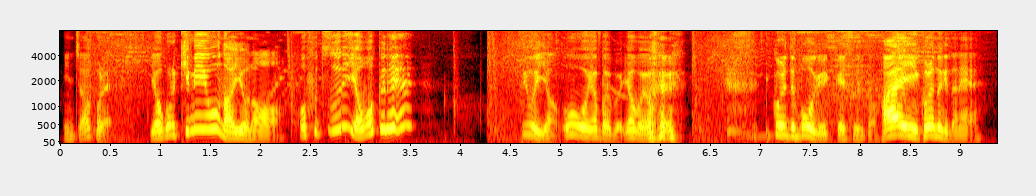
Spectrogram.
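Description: A man with a Kansai accent giving excitable live commentary on his own game, exclaiming and laughing often. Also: high voice, rapid-fire. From Kansai, Japan. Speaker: game streamer.

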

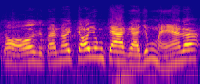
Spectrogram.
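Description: A sly meddler, fast high voice, echoey stage. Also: male voice, noisy background. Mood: wheedling. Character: scheming male meddler eyeing the inheritance. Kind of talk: live stage comedy sketch. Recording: stage hall with reverb.

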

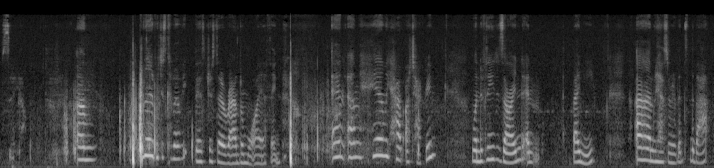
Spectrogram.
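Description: A woman's voice: on the high side, lively intonation, a little slow, pauses often, heavy background noise. A female speaker giving a casual tour of a toy horse barn, rambling with many ums and whispered asides, filmed on a handheld phone in a bedroom. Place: bedroom with toy stable, indoors. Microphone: handheld phone camera.

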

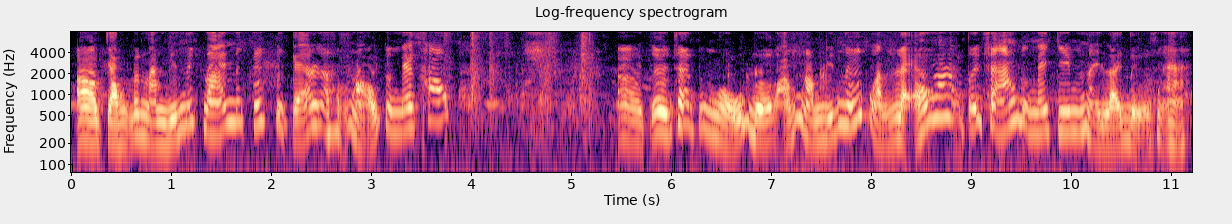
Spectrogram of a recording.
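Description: A woman's voice: high-pitched, very animated, fairly quick, crowd noise. Rambling older Southern Vietnamese woman. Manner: rambling, repetitive complaining. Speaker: elderly widow being interviewed. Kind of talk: casual chat.

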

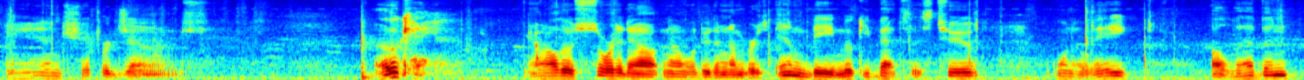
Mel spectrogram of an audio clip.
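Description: With background noise around him, a sports card break host sits at a small indoor desk, muttering clipped fragments as he goes through cards. His voice is fairly low, slow and often pausing, and his commentary stays casual and terse.

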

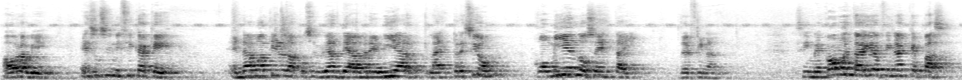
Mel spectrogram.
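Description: Man, teacher, high voice, patient explaining, quizzes students, far from mic, very echoey room. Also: normal speed, a little hiss or hum. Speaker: language teacher. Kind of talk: classroom lesson.

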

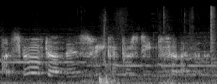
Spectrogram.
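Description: A man voicing a formal, self-serving male spiritualist, heard as an old wax cylinder phonograph recording and giving slow, formal instructions. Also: high voice, animated, loud music behind the voice. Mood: solemn. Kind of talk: game voice acting.

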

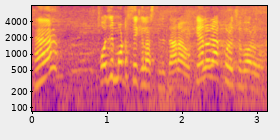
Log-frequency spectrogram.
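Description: A woman's voice: high voice, lively intonation, very fast. A woman filming a casual family vlog, chatting with children and playfully scolding them outdoors by a street. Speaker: vlogger filming her children. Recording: noisy street with crowd.

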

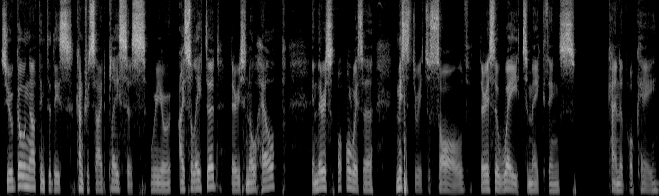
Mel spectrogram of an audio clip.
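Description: A game writer with a Swedish accent speaks as an interview guest, explaining things conversationally at a medium pitch and an unhurried pace. He repeats words while hunting for the right phrasing. The recording is dry.

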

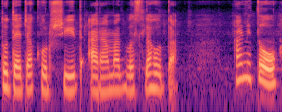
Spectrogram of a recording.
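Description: A woman's voice: fairly low pitch, lively intonation, moderate pace, creaky, mellow, no room sound. A woman narrating a romance story in a conversational storytelling style, with small hesitations.

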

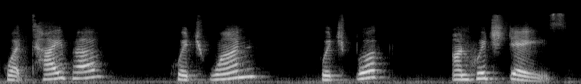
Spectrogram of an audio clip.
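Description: Female teacher voice for learner drills, very slow and high, dull lo-fi tape. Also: animated. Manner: slow, deliberate drill reading. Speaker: American English teacher. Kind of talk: reading a word list aloud for learners.

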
